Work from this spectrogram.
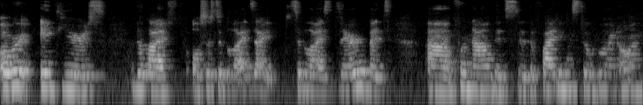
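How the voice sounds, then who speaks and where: With a Russian accent, a woman speaks fairly slowly in a fairly high, monotone, flat voice, her loudness swinging widely. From south-east Ukraine. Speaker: student intern. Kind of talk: interview. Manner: halting.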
